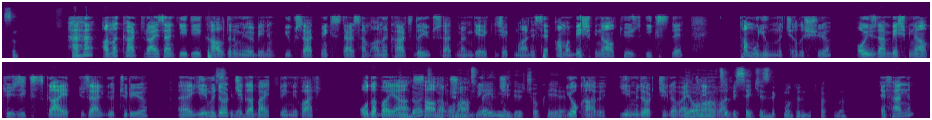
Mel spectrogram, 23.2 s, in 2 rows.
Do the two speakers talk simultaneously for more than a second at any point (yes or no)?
yes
